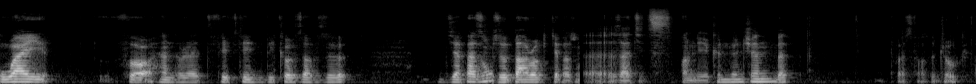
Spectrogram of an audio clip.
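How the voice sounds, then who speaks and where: Moderate pace, fairly even intonation and big swings in loudness, with long, frequent pauses, in a French accent. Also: man, medium pitch for a man. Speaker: music arranger and video creator. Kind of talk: FAQ video monologue. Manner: halting, many fillers.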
